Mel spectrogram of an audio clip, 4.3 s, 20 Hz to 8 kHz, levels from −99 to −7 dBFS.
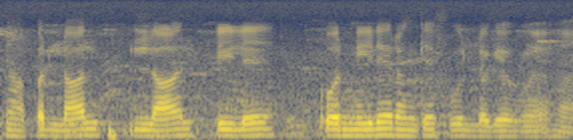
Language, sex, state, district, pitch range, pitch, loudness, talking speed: Hindi, male, Chandigarh, Chandigarh, 120-130 Hz, 125 Hz, -18 LUFS, 180 wpm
